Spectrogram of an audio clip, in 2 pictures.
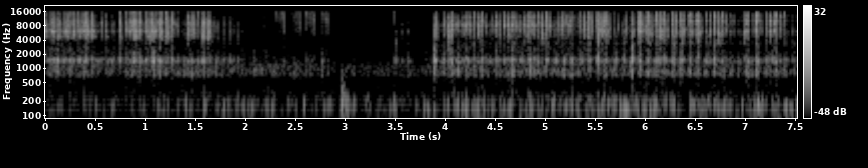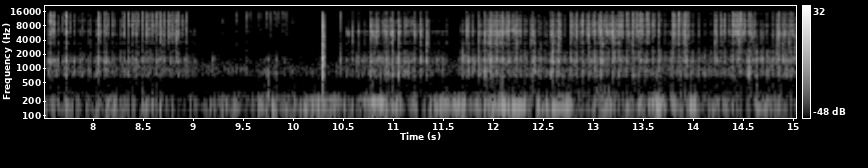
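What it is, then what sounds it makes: Scratch art paper being scratched. A wooden stylus scratches across a pink patterned scratch art paper sheet held steady by the other hand, with a brush lying aside. The sound is a bright, dry, hissing scrape in repeated bursts, pausing briefly around 3 seconds and again near 9 seconds, with one sharp click just after 10 seconds before the scratching resumes.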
